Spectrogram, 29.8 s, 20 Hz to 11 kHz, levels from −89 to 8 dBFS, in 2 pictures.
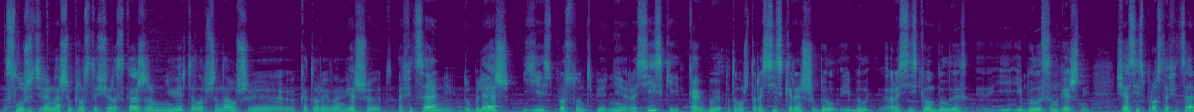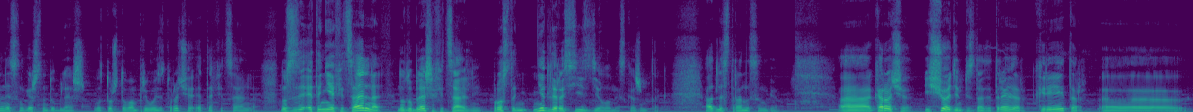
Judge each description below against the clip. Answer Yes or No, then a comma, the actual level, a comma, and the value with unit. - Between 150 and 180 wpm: Yes, average, 155 wpm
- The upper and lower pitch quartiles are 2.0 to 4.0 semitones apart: No, average, 5.0 semitones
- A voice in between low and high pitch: No, low, 125 Hz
